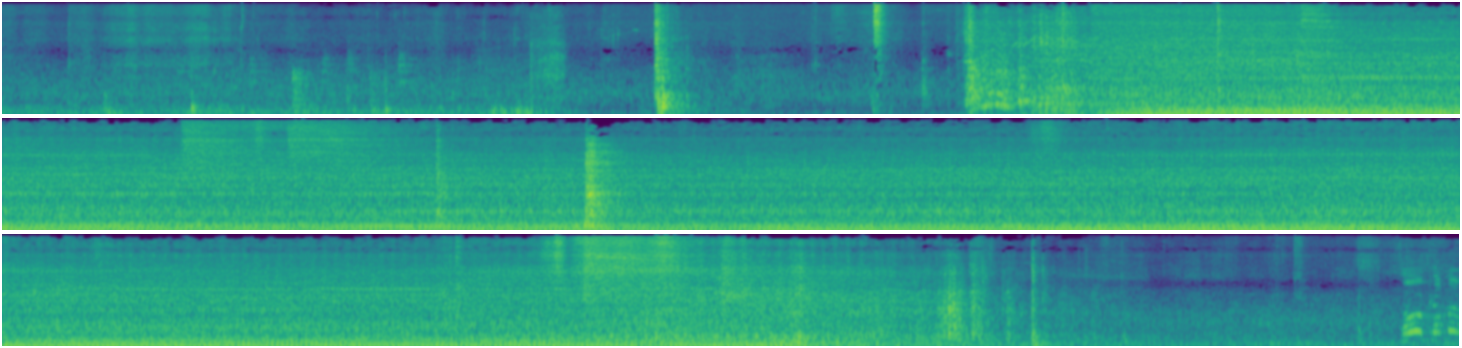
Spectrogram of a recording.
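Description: A MAN truck's diesel engine is started about seven seconds in, after a few sharp thumps, then runs steadily as the truck pulls forward away from its uncoupled tandem trailer. A single sharp knock comes midway, and the engine sound dies away near the end.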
